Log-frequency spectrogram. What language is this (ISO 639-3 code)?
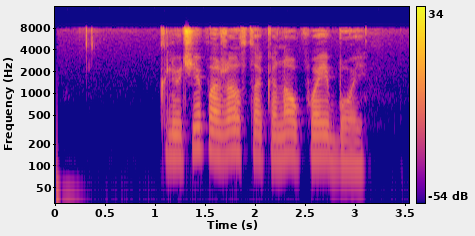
rus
